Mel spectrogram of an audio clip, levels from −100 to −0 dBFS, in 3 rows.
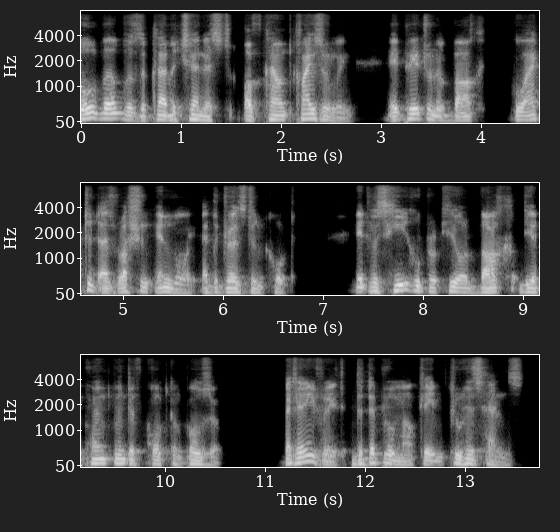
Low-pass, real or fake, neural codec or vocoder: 7.2 kHz; fake; codec, 32 kHz, 1.9 kbps, SNAC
